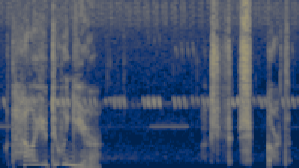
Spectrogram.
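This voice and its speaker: A woman's voice: sits high, very animated, slow pace, a little hiss or hum, exaggerated voice. A woman playing a brusque, sardonic but secretly caring female bounty hunter in a scripted fantasy audio roleplay, speaking straight to the listener. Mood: urgent, hushed. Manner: sarcastic, teasing, often dropping to hushed urgency.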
